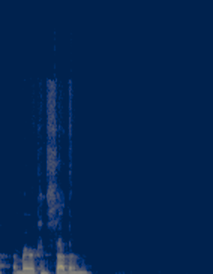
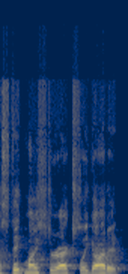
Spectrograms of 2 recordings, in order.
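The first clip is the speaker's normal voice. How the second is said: higher and louder, thrilled reveal; excited announcement; 6 semitones higher, 8 dB louder than usual. Real, not acted. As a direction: announce the winner with real delight. Host reveals a viewer's correct answer.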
